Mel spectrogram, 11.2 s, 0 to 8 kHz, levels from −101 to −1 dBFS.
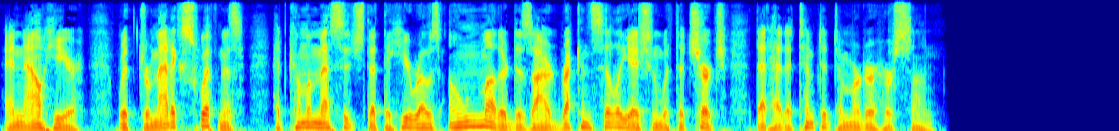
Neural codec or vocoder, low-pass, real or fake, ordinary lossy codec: none; 7.2 kHz; real; AAC, 48 kbps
